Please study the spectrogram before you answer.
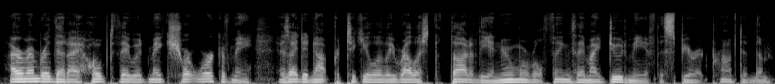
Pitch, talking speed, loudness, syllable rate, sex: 105 Hz, 265 wpm, -19 LUFS, 6.8 syllables/s, male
